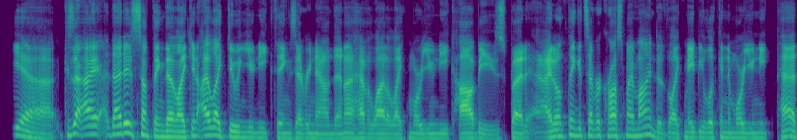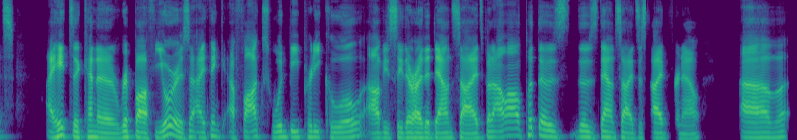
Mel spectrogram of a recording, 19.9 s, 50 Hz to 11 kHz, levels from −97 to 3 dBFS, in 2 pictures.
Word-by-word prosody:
Yeah, 120 Hz, -12 st, -1 dB
'cause 170 Hz, -, -3 dB
I 195 Hz, +1 st, +2 dB
that 200 Hz, +2 st, +2 dB
is 225 Hz, -2 st, +4 dB
something 150 Hz, -6 st, +1 dB
that 135 Hz, -1 st, +4 dB
like, 130 Hz, 0 st, +3 dB
you 160 Hz, -, 0 dB
know, -, -, -4 dB
I 165 Hz, -, +5 dB
like 165 Hz, -4 st, +2 dB
doing 130 Hz, -3 st, -1 dB
unique 115 Hz, -2 st, -5 dB
things 110 Hz, 0 st, -4 dB
every 110 Hz, 0 st, -2 dB
now 100 Hz, -1 st, -2 dB
and 100 Hz, -, -9 dB
then, 100 Hz, +1 st, -2 dB
I 115 Hz, 0 st, +1 dB
have 110 Hz, +1 st, -1 dB
a -, -, -8 dB
lot 105 Hz, 0 st, 0 dB
of, 105 Hz, -, -7 dB
like, 100 Hz, -1 st, -4 dB
more 105 Hz, -2 st, -6 dB
unique 105 Hz, 0 st, -6 dB
hobbies, 105 Hz, -2 st, 0 dB
but 110 Hz, -4 st, +2 dB
I 120 Hz, +1 st, +1 dB
don't 150 Hz, +1 st, 0 dB
think 175 Hz, -3 st, -1 dB
it's 155 Hz, 0 st, -4 dB
ever 165 Hz, 0 st, -1 dB
crossed 155 Hz, -1 st, -1 dB
my 160 Hz, -1 st, 0 dB
mind 165 Hz, +3 st, -2 dB
to, 115 Hz, -, -5 dB
like, 110 Hz, -1 st, -5 dB
maybe 120 Hz, +1 st, 0 dB
look 115 Hz, 0 st, -6 dB
into 115 Hz, -2 st, -5 dB
more 115 Hz, 0 st, -4 dB
unique 110 Hz, 0 st, -5 dB
pets. -, -, 0 dB, 0.4 s
I -, -, +5 dB
hate 150 Hz, -2 st, +7 dB
to 135 Hz, -2 st, +2 dB
kinda 120 Hz, -4 st, +2 dB
rip 130 Hz, +4 st, 0 dB
off 120 Hz, -3 st, +4 dB
yours, 125 Hz, -, +1 dB
I 120 Hz, -3 st, +1 dB
think 145 Hz, +2 st, -3 dB
a -, -, -4 dB
fox 135 Hz, -1 st, -1 dB
would 130 Hz, +1 st, -4 dB
be 130 Hz, -1 st, 0 dB
pretty 130 Hz, -1 st, -1 dB
cool. 125 Hz, +4 st, -4 dB
Obviously, 115 Hz, +1 st, +1 dB
there 120 Hz, 0 st, +4 dB
are 115 Hz, -1 st, +6 dB
the 115 Hz, -, +3 dB
downsides, 110 Hz, -1 st, +3 dB
but 130 Hz, -, -2 dB
I'll 130 Hz, +3 st, +1 dB
I'll 165 Hz, 0 st, +1 dB
put 175 Hz, +4 st, -5 dB
those 135 Hz, -4 st, -1 dB
those 130 Hz, -3 st, -3 dB
downsides 120 Hz, -4 st, +1 dB
aside 115 Hz, +1 st, +1 dB
for -, -, -5 dB
now. 100 Hz, +2 st, -4 dB, 0.5 s
Um 120 Hz, +1 st, +1 dB
120 Hz, 230 wpm, -26 LUFS, 110-140 Hz, 0.5 s, hate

